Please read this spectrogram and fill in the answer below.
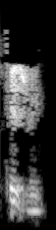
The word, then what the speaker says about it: Tishri: I say Teresi. – It's Tishri. – Huh? – Tishri. – Tishri. – Yeah. – Okay, Tishri.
